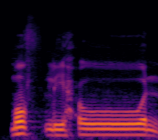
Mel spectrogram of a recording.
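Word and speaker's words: مفلحون: Yaitu nun hidupnya ini yang awalnya fathah diganti dengan sukun atau disukunkan. Muflihun. Nah, seperti itu.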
